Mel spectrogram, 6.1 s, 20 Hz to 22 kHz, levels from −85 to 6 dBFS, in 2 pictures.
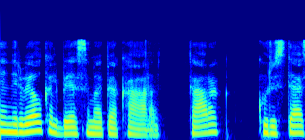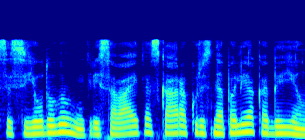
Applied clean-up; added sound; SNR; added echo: neural mask model DeepFilterNet 3.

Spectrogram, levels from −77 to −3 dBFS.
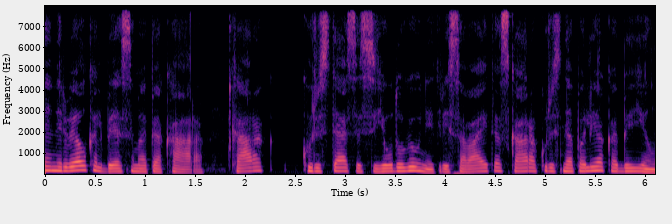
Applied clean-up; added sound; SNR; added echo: none; none; none; none.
